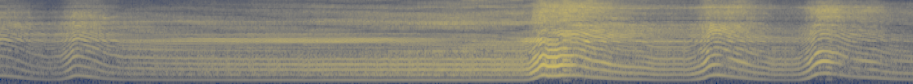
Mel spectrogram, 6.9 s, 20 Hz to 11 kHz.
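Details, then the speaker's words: Team Associated RC10GT nitro car, warmed up; steady idle then quick free revs that drop straight back, slipper clutch still slipping after adjustment and being tightened further. "it shouldn't rev like that okay so we've still got slip on the old slipper clutch"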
